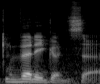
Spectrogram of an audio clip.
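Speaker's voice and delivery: a hint of a deferential butler; Duckworth. Answering chat by quoting Duckworth's last words, lightly voiced butler. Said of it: "a Butler impression right there".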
